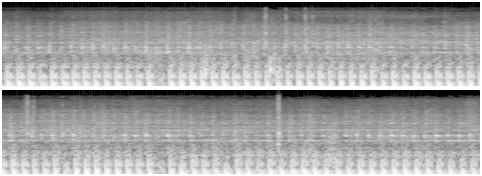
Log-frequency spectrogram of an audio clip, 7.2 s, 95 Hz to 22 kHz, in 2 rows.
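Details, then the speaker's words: SDG pit bike with its original 107cc engine: a quick, even single-cylinder putter at a steady idle, with regular pulses and no knocks or rattles. Running normally. "you guys can see it's dark cheesy as you guys can hear it sounds pretty good right"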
